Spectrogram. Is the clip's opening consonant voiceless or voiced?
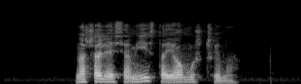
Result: voiced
